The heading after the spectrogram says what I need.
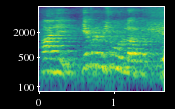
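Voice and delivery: normal talking voice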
